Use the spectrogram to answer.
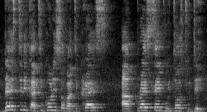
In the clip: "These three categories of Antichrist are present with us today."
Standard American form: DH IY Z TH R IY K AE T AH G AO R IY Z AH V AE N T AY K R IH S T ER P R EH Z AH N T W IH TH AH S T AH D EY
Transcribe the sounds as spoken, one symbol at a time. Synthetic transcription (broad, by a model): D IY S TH R IY K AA T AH G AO R IY S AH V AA N T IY K R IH S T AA P R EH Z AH N T W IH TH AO S T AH D EY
